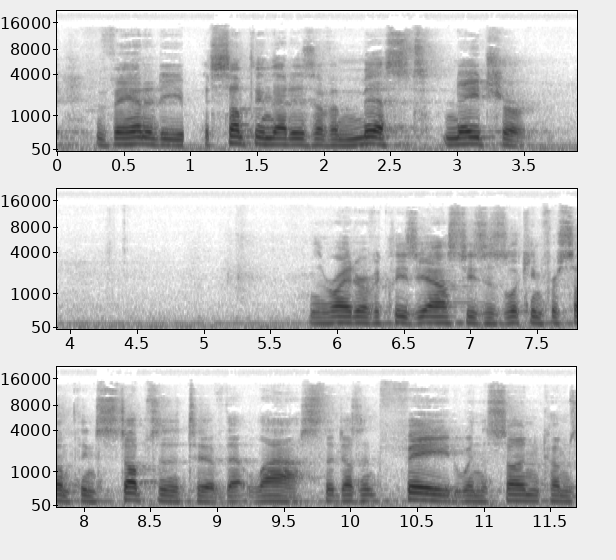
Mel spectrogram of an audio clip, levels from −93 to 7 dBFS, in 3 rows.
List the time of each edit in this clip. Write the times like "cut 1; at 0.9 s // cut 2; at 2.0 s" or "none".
cut 1; at 0.9 s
